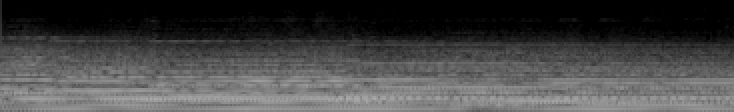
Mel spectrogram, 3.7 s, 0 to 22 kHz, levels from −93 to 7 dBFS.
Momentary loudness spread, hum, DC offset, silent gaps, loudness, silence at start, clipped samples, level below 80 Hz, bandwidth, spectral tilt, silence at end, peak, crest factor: 3 LU; none; under 0.1%; none; -33 LUFS; 0 s; under 0.1%; -62 dBFS; 8.2 kHz; -7.5 dB/octave; 0 s; -20 dBFS; 12 dB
